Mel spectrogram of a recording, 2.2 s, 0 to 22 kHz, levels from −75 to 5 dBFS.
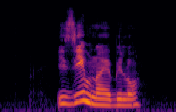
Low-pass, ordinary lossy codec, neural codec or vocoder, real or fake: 19.8 kHz; none; vocoder, 44.1 kHz, 128 mel bands, Pupu-Vocoder; fake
